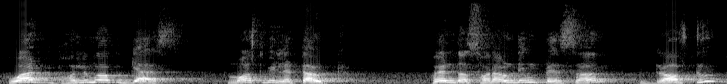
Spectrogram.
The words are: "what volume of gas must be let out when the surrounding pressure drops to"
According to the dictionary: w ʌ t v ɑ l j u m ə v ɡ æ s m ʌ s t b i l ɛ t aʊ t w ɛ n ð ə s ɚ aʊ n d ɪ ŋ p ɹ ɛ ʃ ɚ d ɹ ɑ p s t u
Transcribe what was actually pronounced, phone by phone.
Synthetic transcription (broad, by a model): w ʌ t b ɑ l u m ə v ɡ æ s m ʌ s t b i l ɛ t aʊ t w ɛ n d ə s ɚ aʊ n d ɪ ŋ p ɛ s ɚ d ɹ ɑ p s t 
